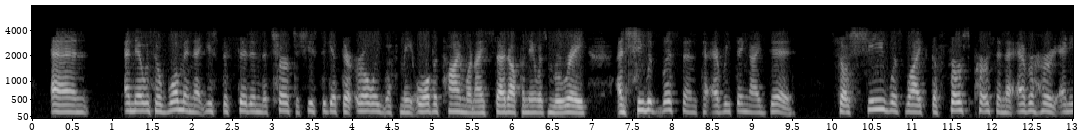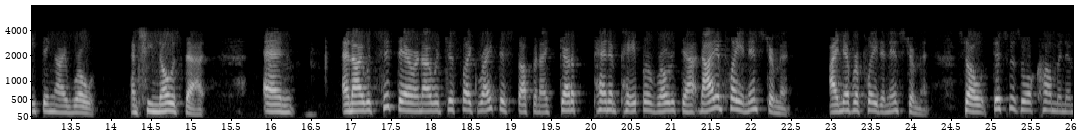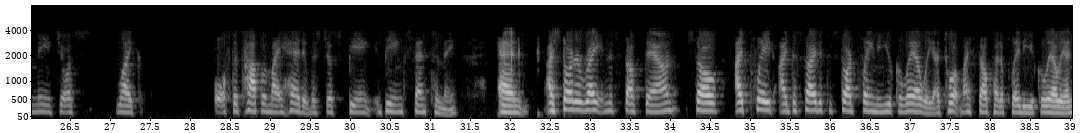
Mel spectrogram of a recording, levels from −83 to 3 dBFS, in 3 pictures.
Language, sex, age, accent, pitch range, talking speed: English, female, 50-69, American, 175-210 Hz, 220 wpm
